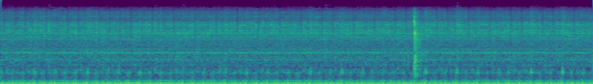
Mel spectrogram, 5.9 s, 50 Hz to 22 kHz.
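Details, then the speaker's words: Honda Civic D16 VTEC track car with big aggressive cam, cold start: loud loping idle rising and falling about twice a second, loud induction noise; normal cammed sound. "very lumpy idle. So, we're loving that. It's exactly what you want if you put a cam in your car."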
